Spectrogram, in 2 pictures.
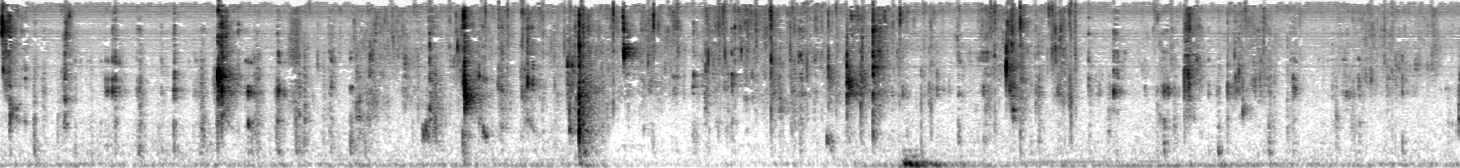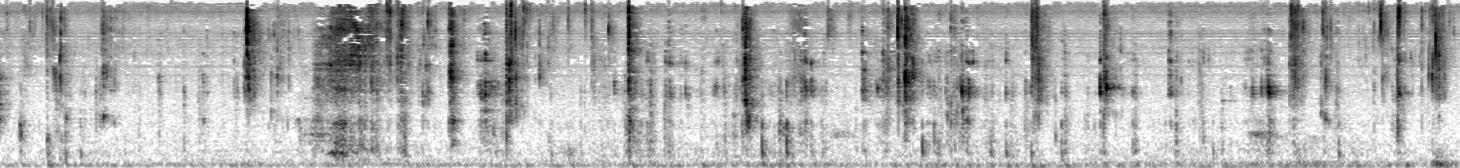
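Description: Faint close-up chewing and mouth smacks of a man eating rotisserie chicken, with irregular small clicks and wet sounds as the meat is pulled apart by hand and bitten.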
